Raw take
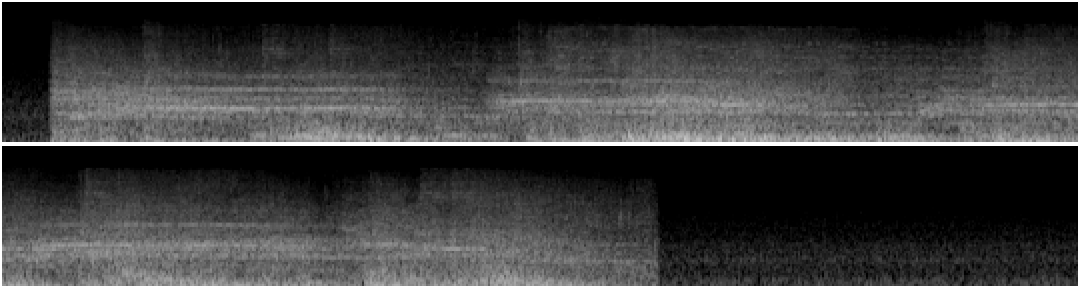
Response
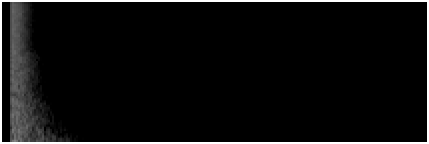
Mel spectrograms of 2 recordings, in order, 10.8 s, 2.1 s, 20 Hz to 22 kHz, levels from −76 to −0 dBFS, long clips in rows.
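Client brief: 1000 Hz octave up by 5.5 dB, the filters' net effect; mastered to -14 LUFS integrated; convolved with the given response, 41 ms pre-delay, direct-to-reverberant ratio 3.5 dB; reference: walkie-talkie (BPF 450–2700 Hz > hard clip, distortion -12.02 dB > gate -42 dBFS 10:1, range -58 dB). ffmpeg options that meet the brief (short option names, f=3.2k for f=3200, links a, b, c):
-filter_complex "[0:a]equalizer=f=1k:t=o:g=7,asplit=2[a][b];[1:a]atrim=start_sample=2205,adelay=41[c];[b][c]afir=irnorm=-1:irlink=0,volume=-9.5dB[d];[a][d]amix=inputs=2:normalize=0,highpass=450,lowpass=2.7k,asoftclip=type=hard:threshold=-22.5dB,agate=range=-58dB:threshold=-42dB:ratio=10,volume=13dB"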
